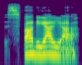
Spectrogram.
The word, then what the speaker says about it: svadhyaya: So in Sanskrit, it's called svadhyaya, which is just kind of fun to say.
